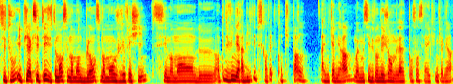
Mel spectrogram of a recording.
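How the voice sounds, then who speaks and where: At a very fast pace, a man talks in a dark, mellow tone of medium pitch with fairly even intonation. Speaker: content creator. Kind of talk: casual monologue. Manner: hesitant, filler sounds.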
